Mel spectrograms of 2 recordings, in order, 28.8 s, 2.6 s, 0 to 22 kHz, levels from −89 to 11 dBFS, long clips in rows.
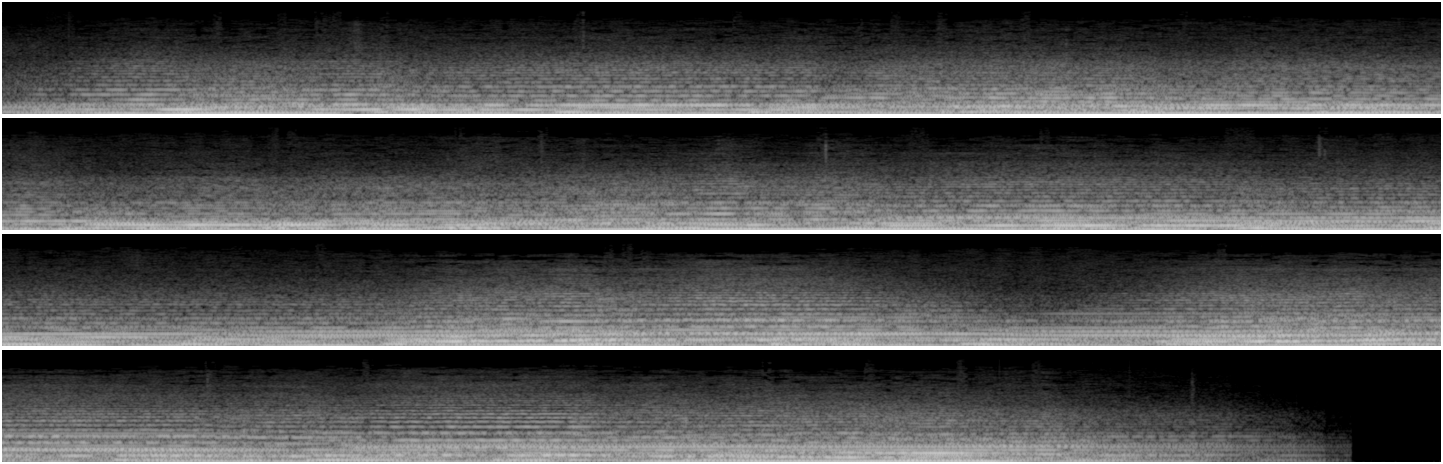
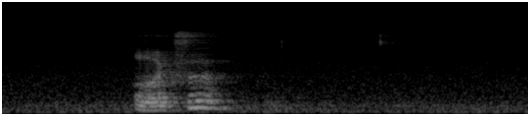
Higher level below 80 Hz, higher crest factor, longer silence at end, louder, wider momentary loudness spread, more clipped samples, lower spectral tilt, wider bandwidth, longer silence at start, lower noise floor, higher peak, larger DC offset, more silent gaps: first, -20 dBFS vs -78 dBFS; about the same, 16 dB vs 20 dB; first, 0.7 s vs 0.25 s; first, -19 LUFS vs -42 LUFS; second, 6 LU vs 26 LU; neither; first, -9 dB/octave vs -6.5 dB/octave; second, 6.4 kHz vs 8 kHz; second, 0 s vs 0.4 s; about the same, -67 dBFS vs -66 dBFS; first, 0 dBFS vs -26 dBFS; neither; neither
